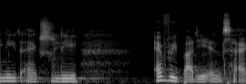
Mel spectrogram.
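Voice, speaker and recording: Speaking with a German accent, a woman uses a very deep, low pitch and a dark, mellow tone, with ordinary pitch variation on a very clean recording with a silent background. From Germany. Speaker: panelist, tech professional. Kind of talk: panel discussion.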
